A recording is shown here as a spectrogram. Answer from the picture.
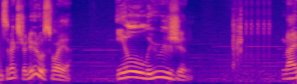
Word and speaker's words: Illusion: Illusion. My name is Illujin, and yes, I give autograph. He's mispronouncing his name.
